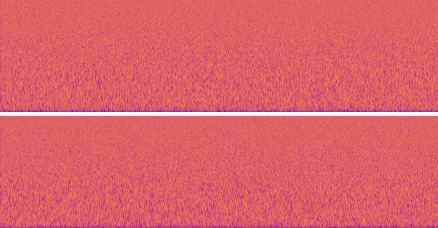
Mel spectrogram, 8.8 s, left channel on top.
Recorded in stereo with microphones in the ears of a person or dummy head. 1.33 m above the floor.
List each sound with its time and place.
Only background noise.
